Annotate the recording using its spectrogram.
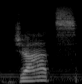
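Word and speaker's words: JWT: handling it yourself yeah jason webb tokens often pronounce jots um which i thought was weird but i've now gotten used to it okay so i need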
